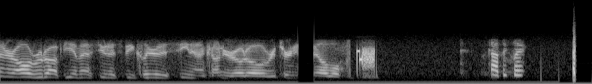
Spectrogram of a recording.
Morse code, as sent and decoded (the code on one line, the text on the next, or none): none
